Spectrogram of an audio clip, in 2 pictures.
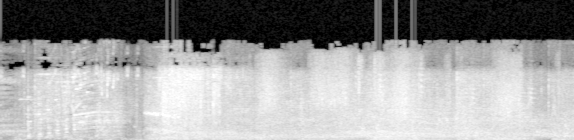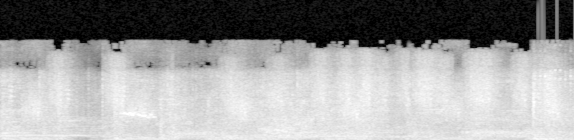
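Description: Electronic game battle effects clash and crackle loudly.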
